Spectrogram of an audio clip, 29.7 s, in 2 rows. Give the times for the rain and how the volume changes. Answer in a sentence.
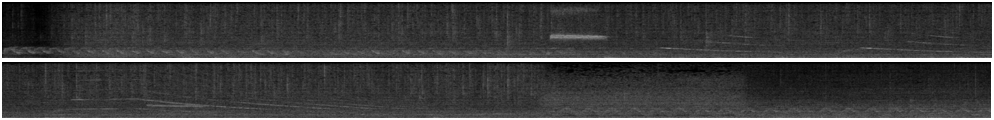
You can hear the rain from 0.0 to 29.6 s, at a steady volume.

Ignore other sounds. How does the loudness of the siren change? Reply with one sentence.
The loudness of the siren stays about the same.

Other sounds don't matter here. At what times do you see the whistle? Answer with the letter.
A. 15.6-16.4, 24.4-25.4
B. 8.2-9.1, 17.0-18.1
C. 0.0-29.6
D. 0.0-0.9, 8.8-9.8
B.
